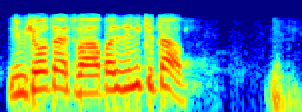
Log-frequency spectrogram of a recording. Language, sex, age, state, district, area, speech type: Kashmiri, male, 18-30, Jammu and Kashmir, Shopian, rural, conversation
